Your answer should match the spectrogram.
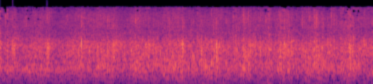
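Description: An audience claps steadily, a dense wash of many hands forming continuous, even applause with no voices rising above it.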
